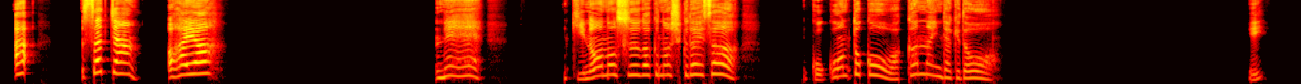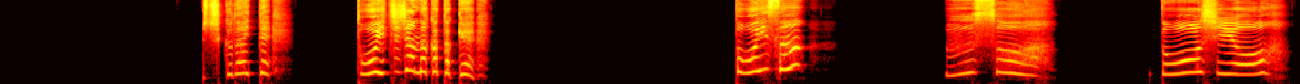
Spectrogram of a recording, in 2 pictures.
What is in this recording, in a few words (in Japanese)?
女性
